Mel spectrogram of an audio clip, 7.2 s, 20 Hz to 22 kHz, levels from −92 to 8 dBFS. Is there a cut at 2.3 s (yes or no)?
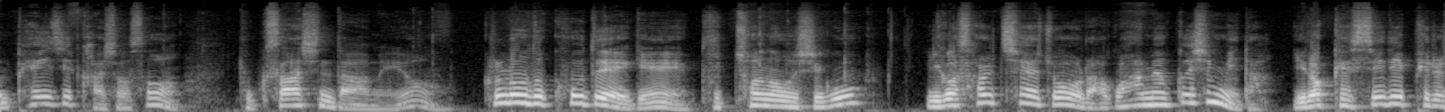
no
